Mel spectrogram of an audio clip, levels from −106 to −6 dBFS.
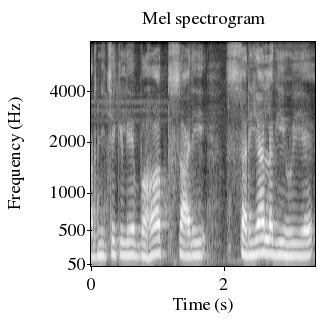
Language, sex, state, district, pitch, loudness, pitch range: Hindi, female, Haryana, Jhajjar, 175 Hz, -15 LUFS, 165-185 Hz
